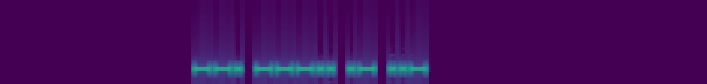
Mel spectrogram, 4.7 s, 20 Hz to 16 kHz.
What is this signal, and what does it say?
Morse code, heard as a keyed tone, about 36 wpm, 700 Hz. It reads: G8AU
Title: DXCC-100 Call Signs - 4 Characters - Repeated 2x - 35wpm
